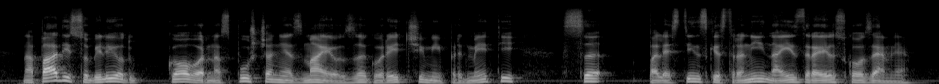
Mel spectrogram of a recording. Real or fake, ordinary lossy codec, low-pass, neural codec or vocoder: fake; none; 14.4 kHz; autoencoder, 48 kHz, 128 numbers a frame, DAC-VAE, trained on Japanese speech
